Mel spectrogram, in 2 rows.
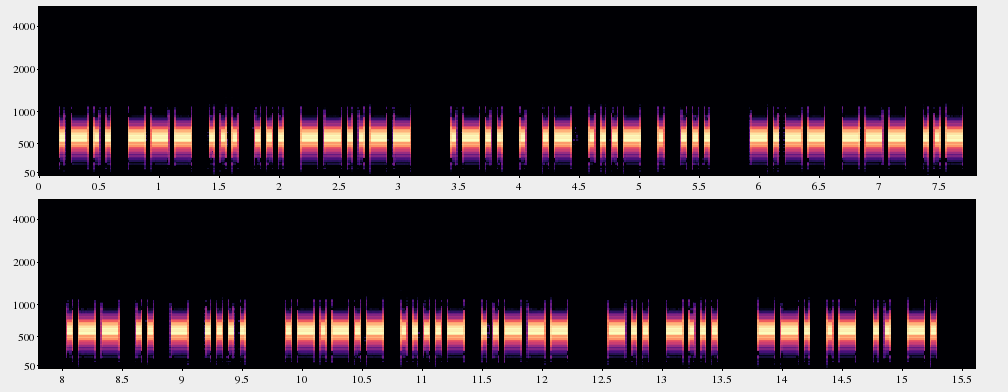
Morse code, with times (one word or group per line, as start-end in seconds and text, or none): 0.2-3.1 LOSS,
3.4-5.6 LEAVES
5.9-7.7 YOU
8.0-9.5 WITH
9.9-12.2 .42
12.5-13.5 DB
13.8-15.3 GAIN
